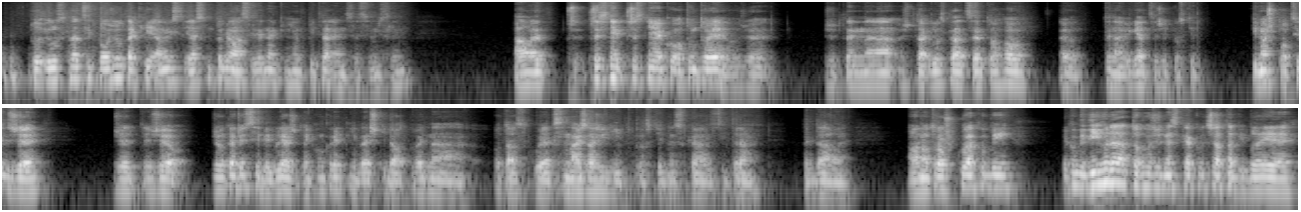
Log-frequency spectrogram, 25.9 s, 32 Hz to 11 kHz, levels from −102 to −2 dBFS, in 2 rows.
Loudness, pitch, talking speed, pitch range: -25 LUFS, 105 Hz, 185 wpm, 95-120 Hz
